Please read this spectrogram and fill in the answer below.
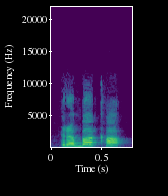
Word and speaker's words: trabaja: Trabaja. Trabaja. J is pronounced as kh, so trabaja.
